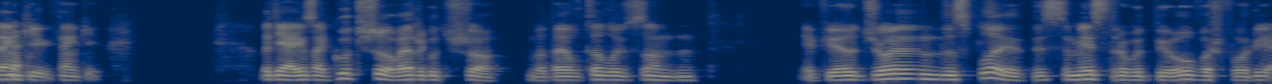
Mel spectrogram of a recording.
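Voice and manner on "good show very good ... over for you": put-on Russian accent. Retelling what their dad said after a show, imitating dad in a russian accent. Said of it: "I am kind of doing a Russian accent right now".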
